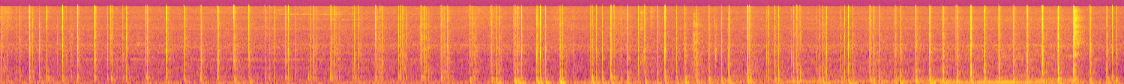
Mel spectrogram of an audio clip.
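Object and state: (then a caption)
Faux leather chair. Fingertips and painted nails tap and scratch the white padded faux leather seat and back of a chair with piping seams. Rapid, irregular dry taps, about four per second, mix with soft scratching over a steady low hum. The taps grow somewhat louder toward the end.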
